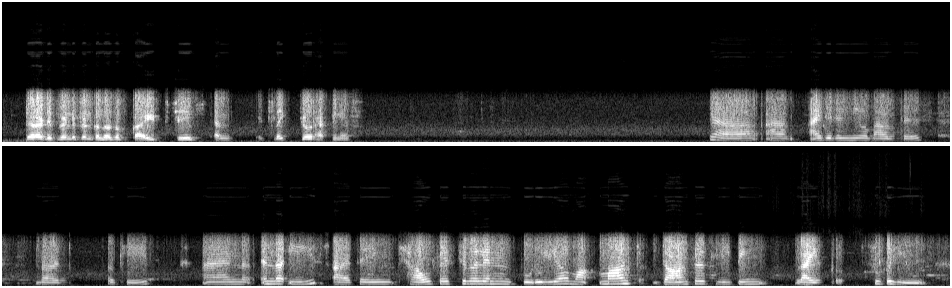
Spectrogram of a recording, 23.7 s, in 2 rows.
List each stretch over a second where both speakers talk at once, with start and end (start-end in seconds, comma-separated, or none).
none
